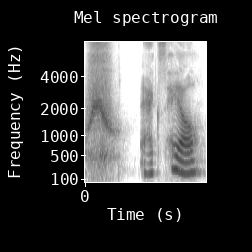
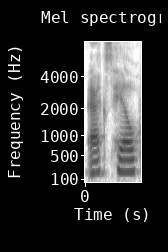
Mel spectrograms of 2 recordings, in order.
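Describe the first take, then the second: First: Breathy whispered exhale. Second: Said in the usual way. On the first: Shown as a demonstration. Coach guiding listeners through a breath, whispered exhale. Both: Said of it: "Close your eyes, exhale".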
